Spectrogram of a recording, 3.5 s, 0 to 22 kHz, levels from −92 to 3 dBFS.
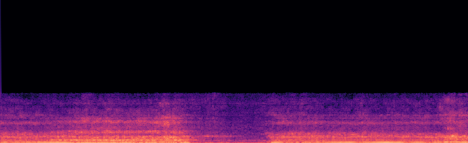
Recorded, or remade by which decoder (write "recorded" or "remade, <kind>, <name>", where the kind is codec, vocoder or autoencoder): remade, codec, HILCodec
